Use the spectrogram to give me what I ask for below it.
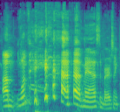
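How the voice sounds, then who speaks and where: A woman's voice: fairly low pitch, big pitch swings, moderate pace. A woman casually commenting on a game as she plays, chatty and self-mocking. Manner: chatty, laughs at herself. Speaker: let's play host. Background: faint game music.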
